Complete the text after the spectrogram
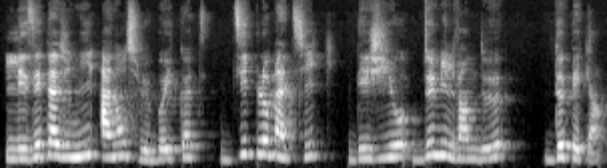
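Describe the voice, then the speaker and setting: A fairly high-voiced woman with a French accent gives a language lesson. She explains things clearly and patiently, and she slows her speech whenever she wants a pronunciation to stand out. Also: darkish tone. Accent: French of France. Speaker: French teacher.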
